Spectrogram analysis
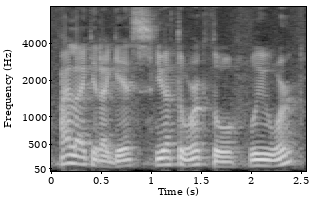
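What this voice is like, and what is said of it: Strong German accent. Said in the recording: “She had a strong German accent.”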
